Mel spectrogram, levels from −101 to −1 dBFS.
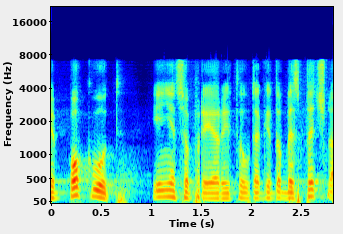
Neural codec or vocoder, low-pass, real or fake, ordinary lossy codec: codec, 16 kHz, about 1 kbps, DyCAST, with the encoder's durations; 7.2 kHz; fake; AAC, 48 kbps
